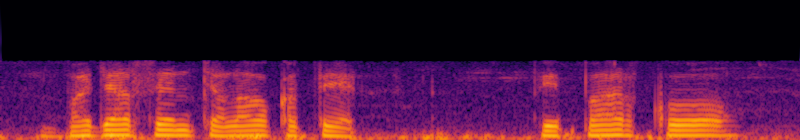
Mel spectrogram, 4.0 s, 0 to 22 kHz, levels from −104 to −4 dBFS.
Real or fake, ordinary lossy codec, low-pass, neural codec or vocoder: real; none; 3.6 kHz; none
